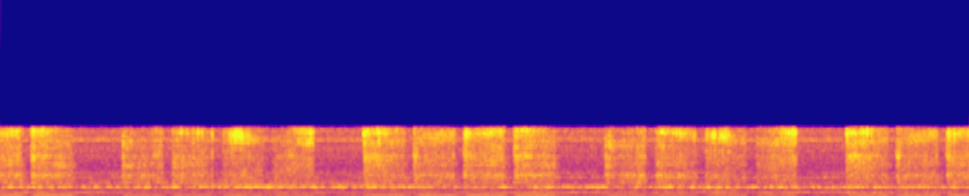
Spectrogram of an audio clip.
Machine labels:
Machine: slide rail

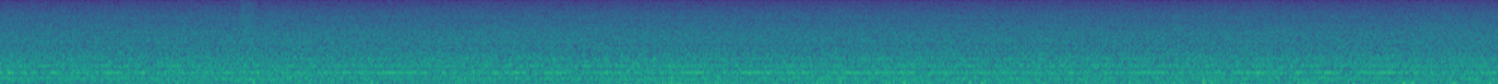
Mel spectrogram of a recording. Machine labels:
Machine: fan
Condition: normal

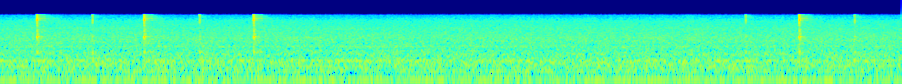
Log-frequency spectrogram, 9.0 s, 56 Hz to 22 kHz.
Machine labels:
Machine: valve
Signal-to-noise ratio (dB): -6 dB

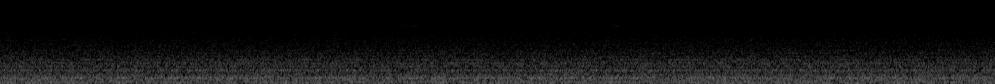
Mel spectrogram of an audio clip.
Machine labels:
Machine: fan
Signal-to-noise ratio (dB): 6 dB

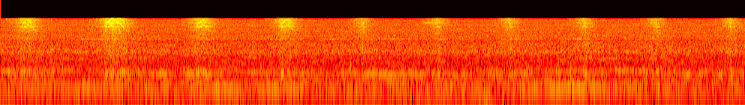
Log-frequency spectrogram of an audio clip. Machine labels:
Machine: slide rail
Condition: normal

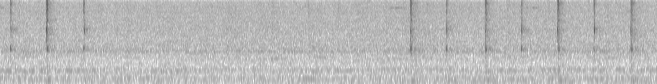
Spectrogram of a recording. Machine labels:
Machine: valve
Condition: normal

